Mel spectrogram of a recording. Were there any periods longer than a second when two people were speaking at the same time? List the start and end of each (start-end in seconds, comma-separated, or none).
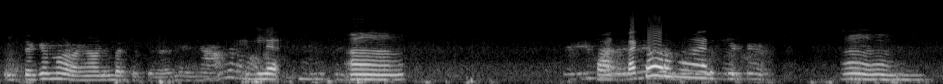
6.0-7.3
